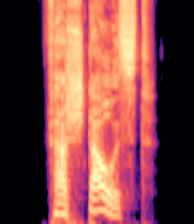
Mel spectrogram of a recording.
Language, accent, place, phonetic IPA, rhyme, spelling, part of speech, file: German, Germany, Berlin, [fɛɐ̯ˈʃtaʊ̯st], -aʊ̯st, verstaust, verb, De-verstaust.ogg
- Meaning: second-person singular present of verstauen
